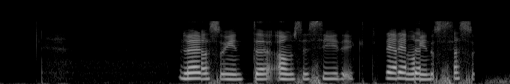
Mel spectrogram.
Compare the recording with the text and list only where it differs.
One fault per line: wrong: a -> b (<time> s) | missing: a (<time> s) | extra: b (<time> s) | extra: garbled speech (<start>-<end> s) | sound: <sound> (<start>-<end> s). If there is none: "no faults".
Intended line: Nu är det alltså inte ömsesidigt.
missing: det (2.0 s)
extra: garbled speech (3.9-4.8 s)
